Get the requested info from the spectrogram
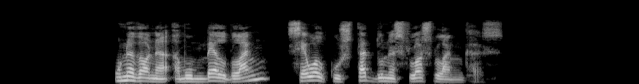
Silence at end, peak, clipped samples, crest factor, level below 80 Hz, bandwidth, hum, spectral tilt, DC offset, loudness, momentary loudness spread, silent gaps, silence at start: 1.4 s; -2 dBFS; under 0.1%; 18 dB; -60 dBFS; 8.4 kHz; none; -4 dB/octave; under 0.1%; -17 LUFS; 16 LU; 2.71-2.87 s; 1.15 s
